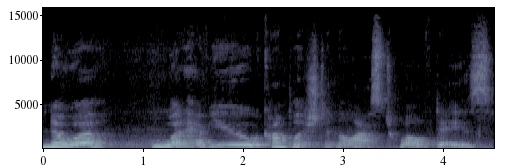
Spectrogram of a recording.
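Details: Adult woman; typical speech.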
